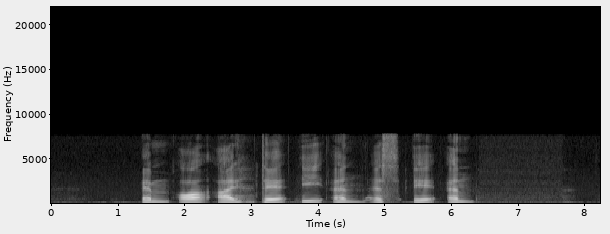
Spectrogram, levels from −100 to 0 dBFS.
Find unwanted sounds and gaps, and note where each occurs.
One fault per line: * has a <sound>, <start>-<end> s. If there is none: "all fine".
all fine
